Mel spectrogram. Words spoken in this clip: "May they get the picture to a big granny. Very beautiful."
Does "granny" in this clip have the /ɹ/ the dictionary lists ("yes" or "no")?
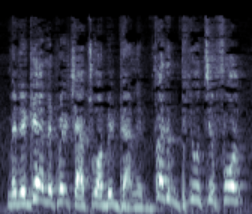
no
